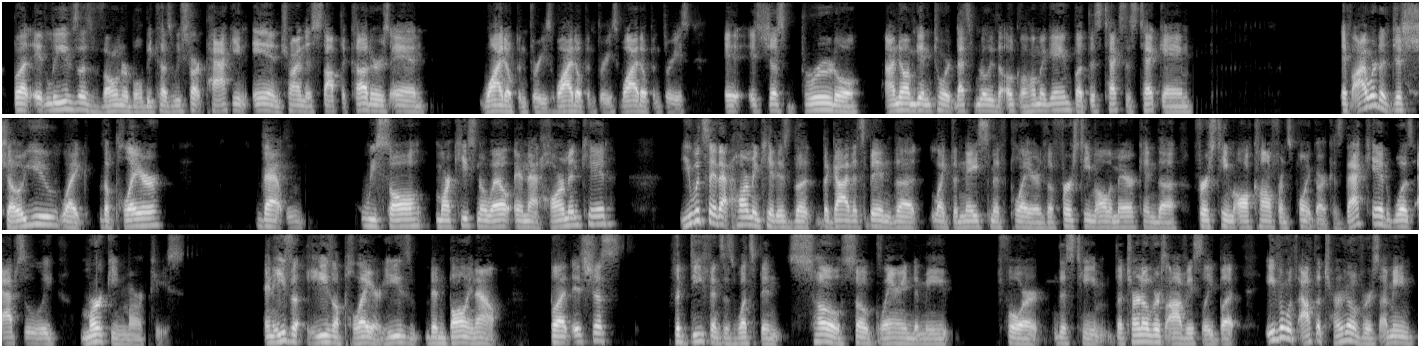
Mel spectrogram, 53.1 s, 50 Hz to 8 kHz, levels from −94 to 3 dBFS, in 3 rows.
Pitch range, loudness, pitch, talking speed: 105-130 Hz, -19 LUFS, 115 Hz, 150 wpm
